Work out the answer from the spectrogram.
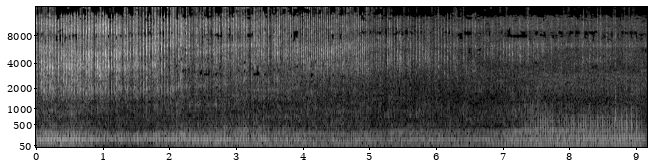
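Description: Jaguar D-type's straight-six racing engine idling, a loud, steady low drone. Near the end a second car's engine joins in.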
